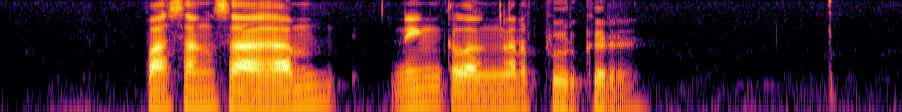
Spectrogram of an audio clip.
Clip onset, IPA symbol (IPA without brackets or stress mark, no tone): p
